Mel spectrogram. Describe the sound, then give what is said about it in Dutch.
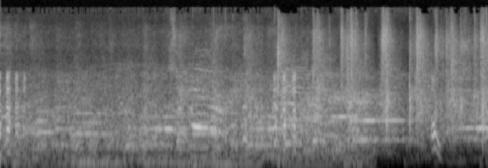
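Audience applause for an act at a children's playback show: steady, fairly loud clapping through the whole stretch, mixed with crowd chatter and voices. “Ik wil graag een heel hartelijk applaus voor de Zwarte Schapen.”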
